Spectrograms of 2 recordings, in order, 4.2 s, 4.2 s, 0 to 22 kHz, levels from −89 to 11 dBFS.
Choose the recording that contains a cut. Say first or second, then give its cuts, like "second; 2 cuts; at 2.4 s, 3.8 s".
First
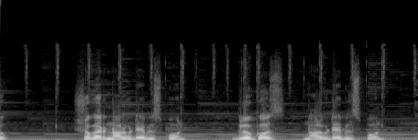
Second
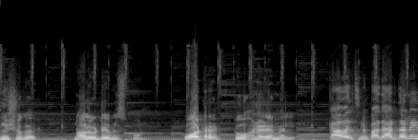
second; 1 cut; at 3.0 s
